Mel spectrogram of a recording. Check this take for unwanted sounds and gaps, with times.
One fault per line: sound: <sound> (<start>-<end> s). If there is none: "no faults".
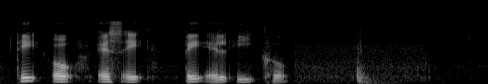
sound: thud (3.6-4.2 s)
